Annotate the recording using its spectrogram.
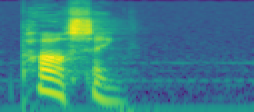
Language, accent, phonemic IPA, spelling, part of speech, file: English, UK, /ˈpɑːsɪŋ/, passing, verb / adjective / adverb / noun, En-uk-passing.ogg
- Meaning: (verb) present participle and gerund of pass; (adjective) 1. That passes away; ephemeral 2. Pre-eminent, excellent, extreme 3. Vague, cursory 4. Going past 5. That passes in any sense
